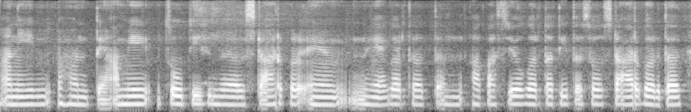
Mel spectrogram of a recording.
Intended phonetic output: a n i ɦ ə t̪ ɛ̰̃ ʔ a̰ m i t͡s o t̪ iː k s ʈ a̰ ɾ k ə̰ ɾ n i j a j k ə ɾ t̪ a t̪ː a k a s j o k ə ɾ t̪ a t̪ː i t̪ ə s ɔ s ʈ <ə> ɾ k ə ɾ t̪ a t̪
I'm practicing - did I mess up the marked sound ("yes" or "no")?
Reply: yes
